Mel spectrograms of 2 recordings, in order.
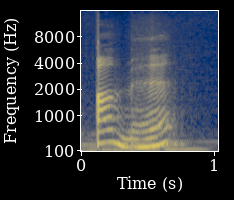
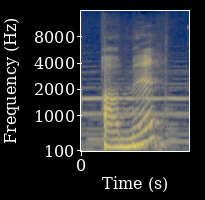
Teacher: Ame, if you go down, ame, that is rain that falls from the sky. If you go up, ame, that is candy, like the sweet candy that we eat. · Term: pitch accents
